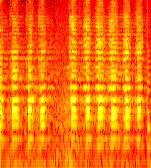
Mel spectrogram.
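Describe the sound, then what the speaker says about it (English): Car horns honking in a street of the separatist city of Donetsk, a rhythmic run of repeated short toots at a steady beat, moderately distant and fairly faint against traffic rumble. "Russian flags and honking car horns in the separatist city of Donetsk."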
